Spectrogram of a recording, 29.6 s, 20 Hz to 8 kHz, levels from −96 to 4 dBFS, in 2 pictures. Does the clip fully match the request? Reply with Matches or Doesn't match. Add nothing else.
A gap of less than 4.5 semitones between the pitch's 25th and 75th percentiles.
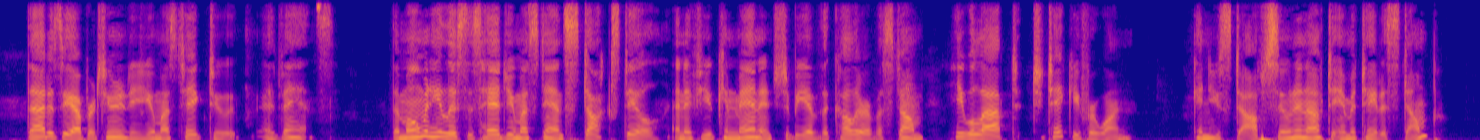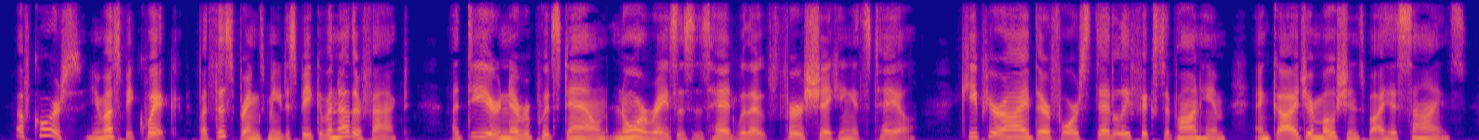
Matches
